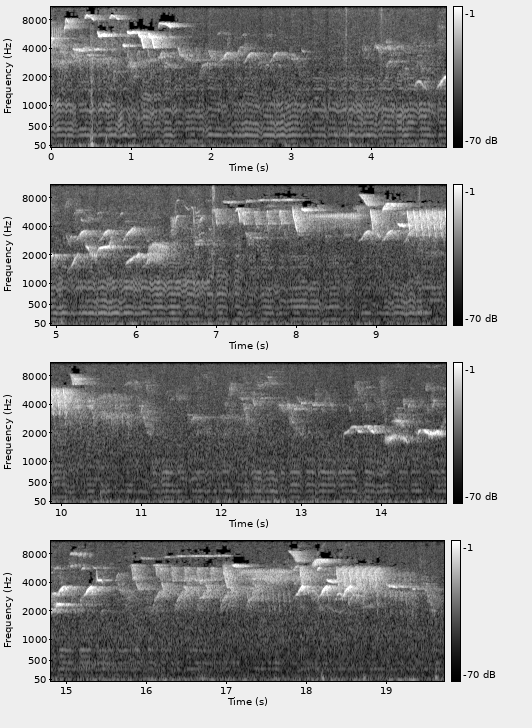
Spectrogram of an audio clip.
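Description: Faint high chirps in short rising runs, coming in three clusters, over a steady low hum.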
